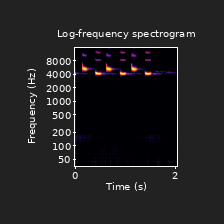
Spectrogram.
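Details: Great tit, 29 October 2017, giving three crisp two-note units in quick succession, each a higher note dropping to a lower one, evenly spaced over two seconds; nothing else audible.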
